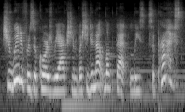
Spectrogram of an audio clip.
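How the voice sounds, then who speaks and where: A woman's voice: medium pitch, expressive, moderate pace, faint music behind. A woman hosting and narrating a story reading expressively, with casual asides. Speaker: host and narrator of a blind reading.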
